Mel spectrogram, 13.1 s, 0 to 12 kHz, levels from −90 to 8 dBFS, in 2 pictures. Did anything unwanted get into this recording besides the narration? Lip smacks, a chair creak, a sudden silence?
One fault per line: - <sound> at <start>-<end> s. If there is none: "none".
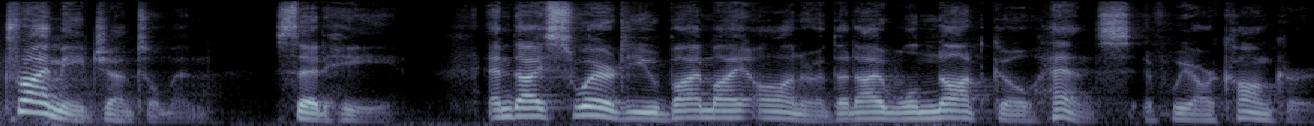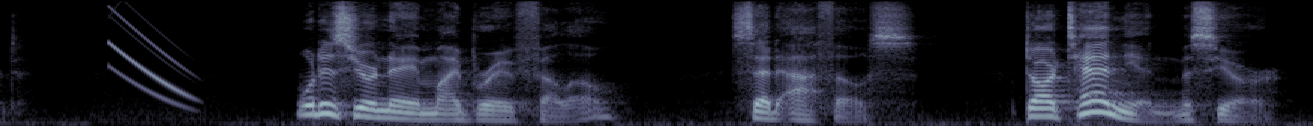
- chirp at 7.1-7.6 s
